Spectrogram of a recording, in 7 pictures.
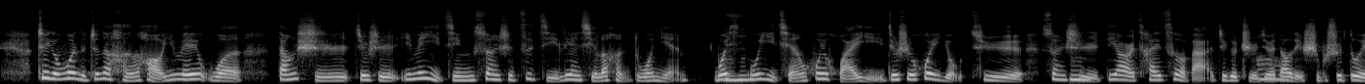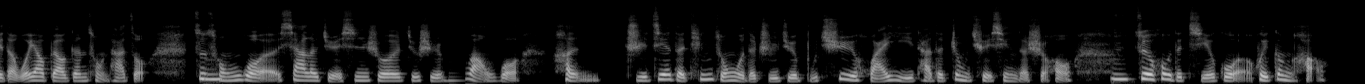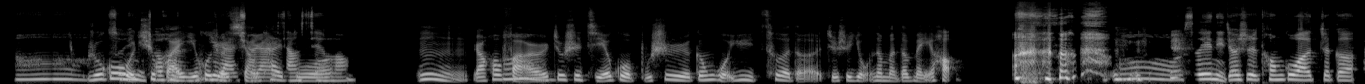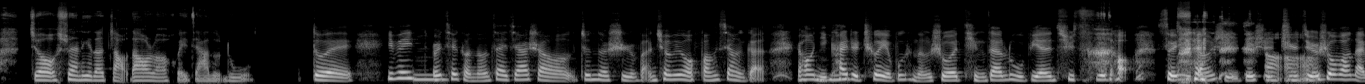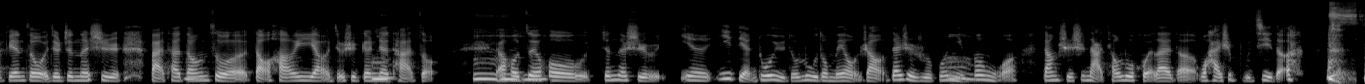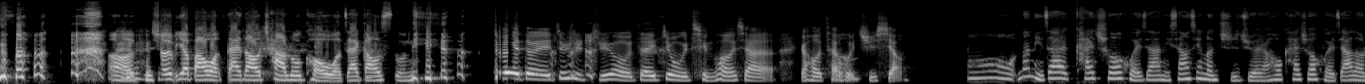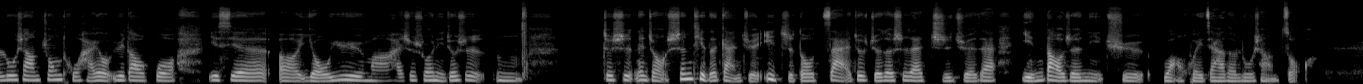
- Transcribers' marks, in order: lip smack; laugh; other background noise; chuckle; laughing while speaking: "对"; laugh; chuckle; laugh; laughing while speaking: "对 对，就是只有在这种情况下"; laughing while speaking: "你"; laugh; tsk
- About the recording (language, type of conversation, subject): Chinese, podcast, 当直觉与逻辑发生冲突时，你会如何做出选择？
